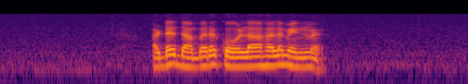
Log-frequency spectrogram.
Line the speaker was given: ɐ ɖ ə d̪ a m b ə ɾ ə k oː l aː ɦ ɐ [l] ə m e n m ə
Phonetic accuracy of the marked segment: correct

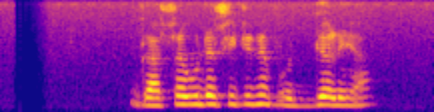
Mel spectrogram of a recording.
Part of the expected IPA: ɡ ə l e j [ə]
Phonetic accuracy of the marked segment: incorrect: a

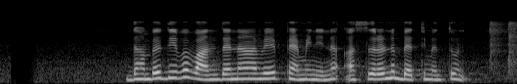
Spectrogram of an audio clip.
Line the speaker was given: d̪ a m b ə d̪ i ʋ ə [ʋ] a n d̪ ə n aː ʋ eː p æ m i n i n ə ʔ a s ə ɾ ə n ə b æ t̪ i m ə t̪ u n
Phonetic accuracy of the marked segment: correct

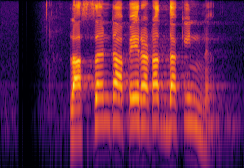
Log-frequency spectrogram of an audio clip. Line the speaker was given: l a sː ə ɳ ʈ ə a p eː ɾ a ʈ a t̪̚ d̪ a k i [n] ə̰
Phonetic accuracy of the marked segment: incorrect: nː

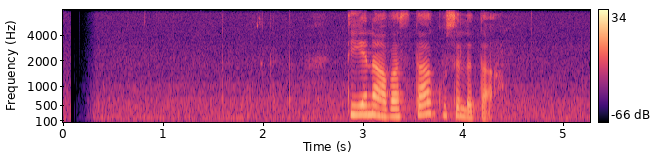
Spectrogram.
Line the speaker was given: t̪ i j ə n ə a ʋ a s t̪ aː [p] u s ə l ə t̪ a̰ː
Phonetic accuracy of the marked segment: incorrect: k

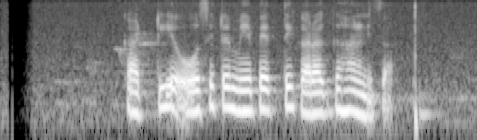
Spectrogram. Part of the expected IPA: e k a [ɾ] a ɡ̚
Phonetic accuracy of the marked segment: correct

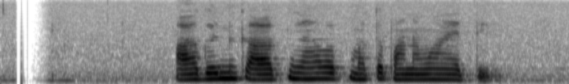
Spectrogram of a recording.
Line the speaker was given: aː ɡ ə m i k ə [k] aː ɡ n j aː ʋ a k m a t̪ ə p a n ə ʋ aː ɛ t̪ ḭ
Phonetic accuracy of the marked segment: incorrect: none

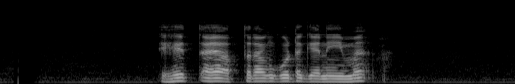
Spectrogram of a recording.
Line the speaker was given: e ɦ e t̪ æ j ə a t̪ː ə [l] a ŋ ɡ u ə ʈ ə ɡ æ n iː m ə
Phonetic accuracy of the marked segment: incorrect: ɾ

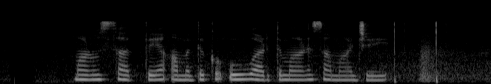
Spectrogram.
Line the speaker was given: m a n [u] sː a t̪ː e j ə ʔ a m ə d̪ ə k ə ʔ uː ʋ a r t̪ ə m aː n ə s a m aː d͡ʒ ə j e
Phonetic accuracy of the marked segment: correct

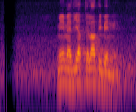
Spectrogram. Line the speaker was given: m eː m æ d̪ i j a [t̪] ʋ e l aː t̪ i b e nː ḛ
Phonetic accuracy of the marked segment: correct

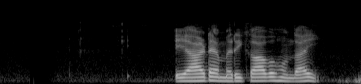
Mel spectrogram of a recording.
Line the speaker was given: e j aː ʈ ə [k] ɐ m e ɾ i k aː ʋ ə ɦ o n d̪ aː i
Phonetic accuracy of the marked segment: incorrect: none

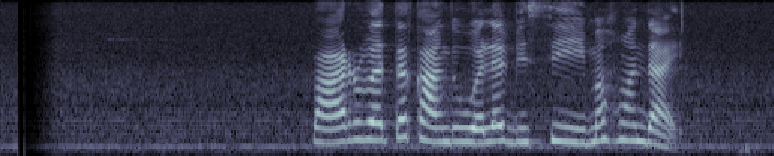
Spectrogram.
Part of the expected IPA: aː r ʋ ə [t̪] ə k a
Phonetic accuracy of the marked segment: correct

